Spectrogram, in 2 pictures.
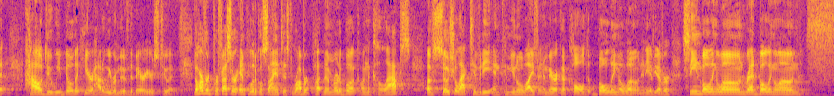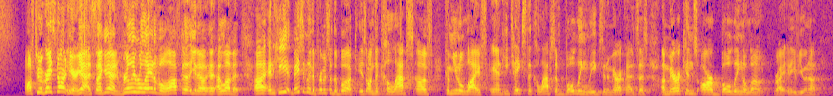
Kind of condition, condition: setting, large echoing room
